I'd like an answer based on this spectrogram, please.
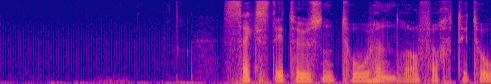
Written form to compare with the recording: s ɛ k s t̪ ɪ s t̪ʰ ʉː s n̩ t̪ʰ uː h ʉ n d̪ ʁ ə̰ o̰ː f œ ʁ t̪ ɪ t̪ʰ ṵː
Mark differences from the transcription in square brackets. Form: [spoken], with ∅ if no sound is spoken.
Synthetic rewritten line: s ɛ k s t̪ ɪ [∅] t̪ʰ ʉː s n̩ t̪ʰ uː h ʉ n d̪ ʁ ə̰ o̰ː f œ ʁ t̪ ɪ t̪ʰ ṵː

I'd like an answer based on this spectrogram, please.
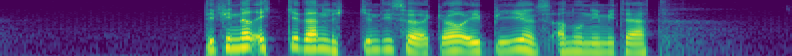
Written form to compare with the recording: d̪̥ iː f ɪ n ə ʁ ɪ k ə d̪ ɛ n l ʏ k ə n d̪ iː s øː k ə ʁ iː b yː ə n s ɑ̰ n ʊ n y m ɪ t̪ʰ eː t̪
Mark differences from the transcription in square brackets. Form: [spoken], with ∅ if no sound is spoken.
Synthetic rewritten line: d̪̥ iː f ɪ n ə ʁ ɪ k ə d̪ ɛ n l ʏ k ə n d̪ iː s øː k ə ʁ iː b yː ə n s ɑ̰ n ʊ n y m ɪ t̪ʰ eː t̪

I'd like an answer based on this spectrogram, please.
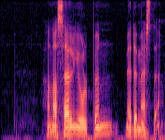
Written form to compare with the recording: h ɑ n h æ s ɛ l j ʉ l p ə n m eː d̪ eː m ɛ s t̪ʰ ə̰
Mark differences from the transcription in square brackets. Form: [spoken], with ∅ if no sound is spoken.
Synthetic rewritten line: h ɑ n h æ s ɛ l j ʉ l p ə n m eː d̪ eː m ɛ s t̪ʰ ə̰

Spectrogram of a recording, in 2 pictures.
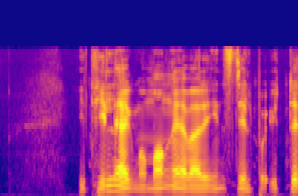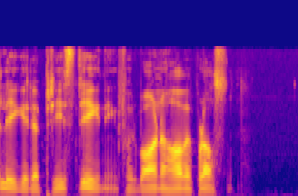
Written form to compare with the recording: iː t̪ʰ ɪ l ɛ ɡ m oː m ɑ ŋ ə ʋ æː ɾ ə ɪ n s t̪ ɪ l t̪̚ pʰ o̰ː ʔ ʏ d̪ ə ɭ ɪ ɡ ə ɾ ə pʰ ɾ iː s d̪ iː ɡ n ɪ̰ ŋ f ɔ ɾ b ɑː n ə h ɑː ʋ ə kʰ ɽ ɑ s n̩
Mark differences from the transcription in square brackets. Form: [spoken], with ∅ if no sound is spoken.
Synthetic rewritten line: iː t̪ʰ ɪ l ɛ ɡ m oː m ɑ ŋ ə ʋ æː ɾ ə ɪ n s t̪ ɪ l t̪̚ pʰ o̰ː ʔ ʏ [t̪] ə ɭ ɪ ɡ ə ɾ ə pʰ ɾ iː s d̪ iː ɡ n ɪ̰ ŋ f ɔ ɾ b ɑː [ɳ] ə h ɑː ʋ ə [pʰ] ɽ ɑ s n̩

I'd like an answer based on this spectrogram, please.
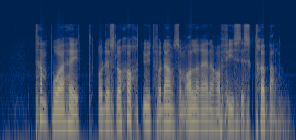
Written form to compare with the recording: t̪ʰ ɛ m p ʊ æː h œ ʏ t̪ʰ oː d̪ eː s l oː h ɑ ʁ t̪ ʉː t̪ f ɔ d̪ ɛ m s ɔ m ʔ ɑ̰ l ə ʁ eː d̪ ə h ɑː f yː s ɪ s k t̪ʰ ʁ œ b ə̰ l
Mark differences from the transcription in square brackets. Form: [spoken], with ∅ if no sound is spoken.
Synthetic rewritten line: t̪ʰ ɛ m p ʊ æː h œ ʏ [t̪] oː d̪ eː s l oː h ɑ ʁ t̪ ʉː t̪ f ɔ d̪ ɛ m s ɔ m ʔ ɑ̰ l ə ʁ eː d̪ ə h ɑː f yː s ɪ s k t̪ʰ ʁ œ b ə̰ l

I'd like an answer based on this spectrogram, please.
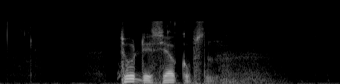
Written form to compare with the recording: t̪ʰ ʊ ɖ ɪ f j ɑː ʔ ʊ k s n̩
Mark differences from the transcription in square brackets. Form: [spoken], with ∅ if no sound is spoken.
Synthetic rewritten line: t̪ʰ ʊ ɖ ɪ [s] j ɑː [k] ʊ [p] s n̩

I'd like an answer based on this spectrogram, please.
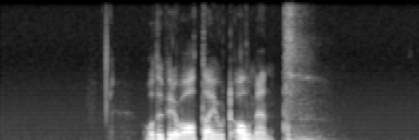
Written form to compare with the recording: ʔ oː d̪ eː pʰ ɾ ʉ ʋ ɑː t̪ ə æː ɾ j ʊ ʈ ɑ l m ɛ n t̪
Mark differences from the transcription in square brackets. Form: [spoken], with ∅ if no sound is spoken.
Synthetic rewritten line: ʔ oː d̪ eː pʰ ɾ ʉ ʋ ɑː t̪ ə æː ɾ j ʊ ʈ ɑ l m ɛ n t̪

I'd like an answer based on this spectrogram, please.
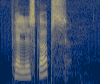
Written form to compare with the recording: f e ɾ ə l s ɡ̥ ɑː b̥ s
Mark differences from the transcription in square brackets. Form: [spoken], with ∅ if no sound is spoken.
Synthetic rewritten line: f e [l] ə [∅] s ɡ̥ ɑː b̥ s

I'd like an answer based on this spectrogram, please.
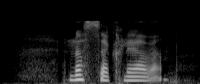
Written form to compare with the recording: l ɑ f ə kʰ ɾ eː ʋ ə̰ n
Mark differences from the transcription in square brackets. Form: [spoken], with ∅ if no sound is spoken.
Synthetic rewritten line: l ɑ [s] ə kʰ [l] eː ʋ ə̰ n

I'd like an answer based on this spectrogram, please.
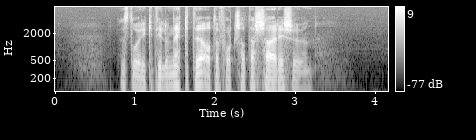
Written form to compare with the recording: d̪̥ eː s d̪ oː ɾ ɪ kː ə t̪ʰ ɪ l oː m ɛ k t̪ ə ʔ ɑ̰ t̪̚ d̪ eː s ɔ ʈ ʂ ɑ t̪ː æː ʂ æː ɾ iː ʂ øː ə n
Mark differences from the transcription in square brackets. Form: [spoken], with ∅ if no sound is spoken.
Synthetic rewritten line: d̪̥ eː s [t̪] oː ɾ ɪ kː ə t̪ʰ ɪ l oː [n] ɛ k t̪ ə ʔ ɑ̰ t̪̚ d̪ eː [f] ɔ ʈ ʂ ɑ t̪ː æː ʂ æː ɾ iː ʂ øː ə n

